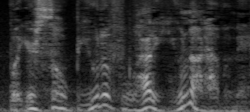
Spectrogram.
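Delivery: soft, swooping mock disbelief; gushing retold amazement, kept soft; surprised. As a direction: imitate a stunned admirer, quietly incredulous. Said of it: "They be surprised".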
